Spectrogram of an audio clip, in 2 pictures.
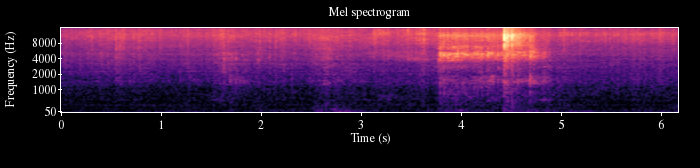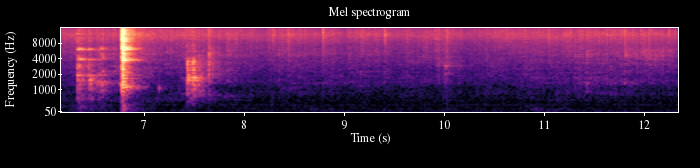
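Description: Elephant apple slices frying faintly in ghee in a kadai while salt and turmeric are added. A short hiss comes about four seconds in, and a sharp spoon clink against the pan, with a couple of softer knocks, comes near the seven-second mark.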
